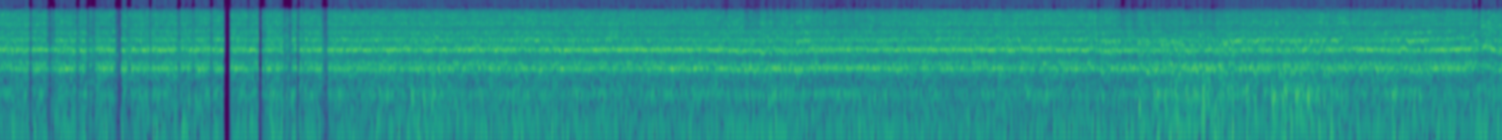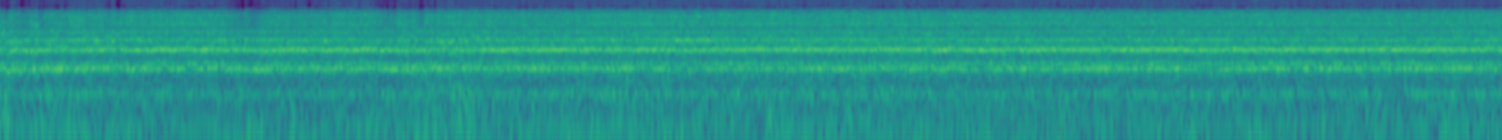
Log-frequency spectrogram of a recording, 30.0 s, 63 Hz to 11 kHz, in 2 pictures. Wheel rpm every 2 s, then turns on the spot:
230, 230, 230, 230, 230, 220, 230, 230, 230, 230, 230, 230, 230, 230, 240.
none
